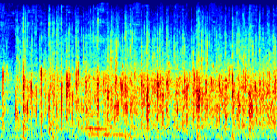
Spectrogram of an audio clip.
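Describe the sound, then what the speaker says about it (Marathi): Studio audience applause on a Marathi comedy show, a short burst of dense, lively clapping that stays even from start to end. "दोघांसाठी टाळ्या"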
